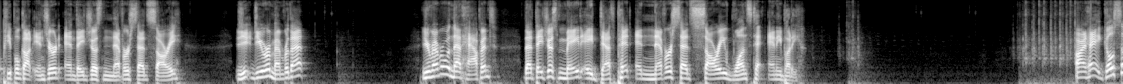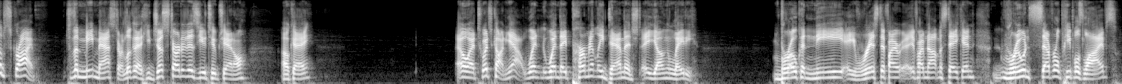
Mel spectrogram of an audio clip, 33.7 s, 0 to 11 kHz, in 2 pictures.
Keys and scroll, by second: 15.3 ctrl+c, 15.3 ctrl+v, 15.4 Return, 15.6 ctrl+v, 15.7 Return, 15.9 ctrl+v, 15.9 Return, 16.2 Return.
